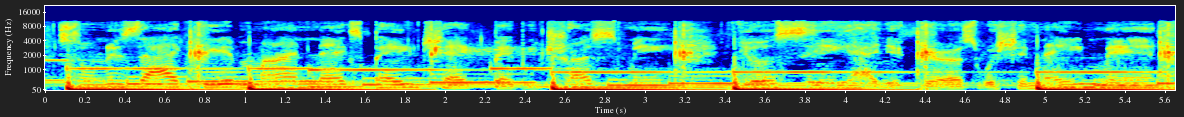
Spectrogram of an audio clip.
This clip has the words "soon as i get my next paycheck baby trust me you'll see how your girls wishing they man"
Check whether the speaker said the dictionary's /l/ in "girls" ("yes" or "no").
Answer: yes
